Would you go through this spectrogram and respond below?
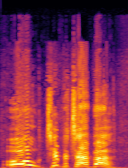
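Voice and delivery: sudden high, loud cry of delight; excited outburst. Real, not acted. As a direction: jump up and shout it out. Caster reacts to a hit.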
